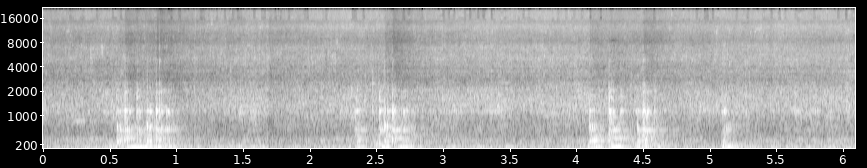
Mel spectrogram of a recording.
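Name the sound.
onions frying with pine nuts in oil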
